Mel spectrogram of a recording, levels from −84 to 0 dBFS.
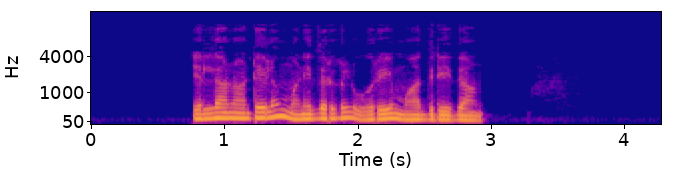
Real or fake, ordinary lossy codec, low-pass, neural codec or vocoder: real; MP3, 48 kbps; 14.4 kHz; none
